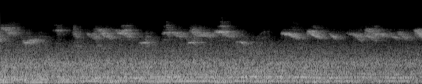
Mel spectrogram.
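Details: Caged oriental white-eye singing on a Sunday as a teacher bird for other white-eyes, 22 January 2022: a continuous run of high, thin twittering phrases over a steady low background hum.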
